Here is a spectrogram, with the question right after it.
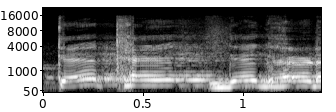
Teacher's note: कै वर्ग कंठ से उच्चारित होने के कारण इन्हें कंठय वर्ण भी कहा गया है।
